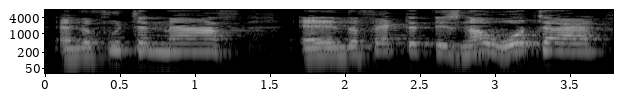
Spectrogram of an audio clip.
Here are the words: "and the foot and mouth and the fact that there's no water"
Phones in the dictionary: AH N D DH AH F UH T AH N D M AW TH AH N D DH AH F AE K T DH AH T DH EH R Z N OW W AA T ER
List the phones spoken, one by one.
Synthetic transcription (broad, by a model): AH N DH AH F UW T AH N M AW TH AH N DH AH F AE K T DH AH T DH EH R Z N OW W AA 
